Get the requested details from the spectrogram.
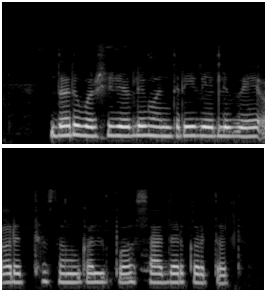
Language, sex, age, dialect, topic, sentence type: Marathi, female, 31-35, Southern Konkan, banking, statement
